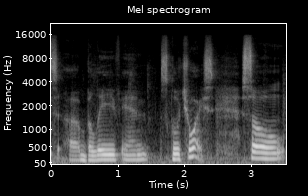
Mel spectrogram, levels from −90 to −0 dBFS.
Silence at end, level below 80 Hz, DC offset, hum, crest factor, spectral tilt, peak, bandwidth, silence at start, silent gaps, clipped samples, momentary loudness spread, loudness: 0 s; -50 dBFS; under 0.1%; none; 12 dB; -6.5 dB/octave; -10 dBFS; 15 kHz; 0 s; none; under 0.1%; 17 LU; -23 LUFS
